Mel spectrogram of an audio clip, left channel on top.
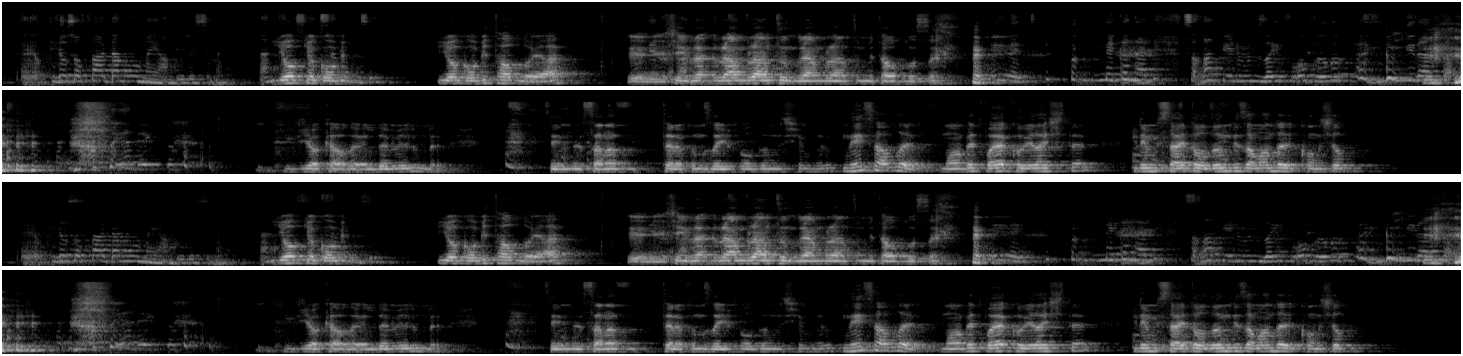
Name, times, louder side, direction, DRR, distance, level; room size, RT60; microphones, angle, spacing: voice 1, 0.2-2.3 2.6-3.8 6.3-7.2 9.9-16.5 17.1-17.7 19.6-20.6 25.9-27.0, left 1 dB, 75° left, 1 dB, 2.3 m, -40 dB
voice 2, 2.7-3.5 4.4-5.6 6.3-10.0 13.7-13.9 14.2-15.0 15.3-15.6 17.1-19.1 20.1-20.9 21.2-25.5 25.9-28.0, equal, 5° left, 6 dB, 1.1 m, -27 dB
16.5 x 10.5 x 8.1 m, 0.77 s
head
